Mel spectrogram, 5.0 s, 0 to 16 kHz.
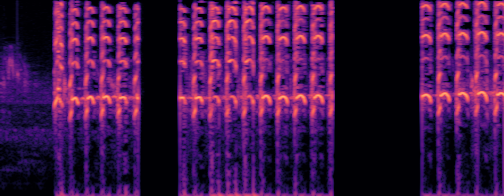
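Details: Piercing, high whistled chirps from an osprey at the nest on 15 July 2018, 7:55 PM, while a headless fish is delivered. The calls come in three fast runs separated by short silences.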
